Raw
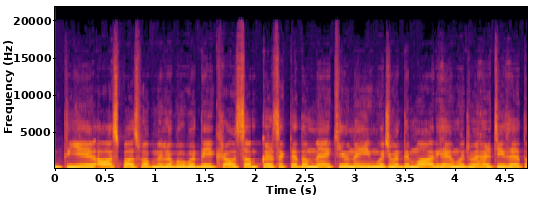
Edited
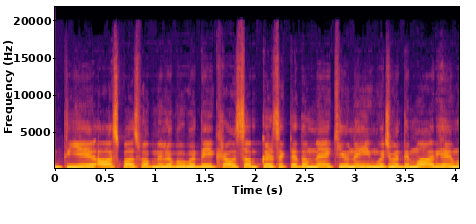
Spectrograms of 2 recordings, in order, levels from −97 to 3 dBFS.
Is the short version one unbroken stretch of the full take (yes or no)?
yes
